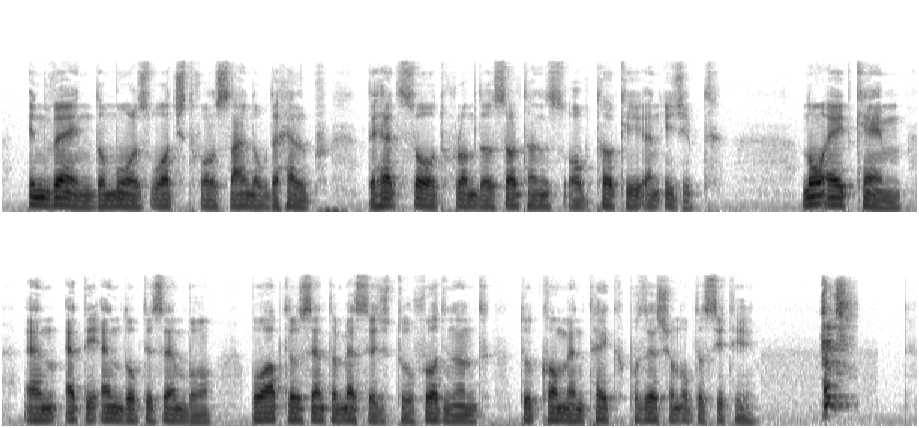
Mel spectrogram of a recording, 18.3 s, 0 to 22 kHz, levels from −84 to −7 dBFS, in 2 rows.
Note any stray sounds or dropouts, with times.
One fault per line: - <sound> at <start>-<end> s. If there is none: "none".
- sneeze at 17.3-17.7 s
